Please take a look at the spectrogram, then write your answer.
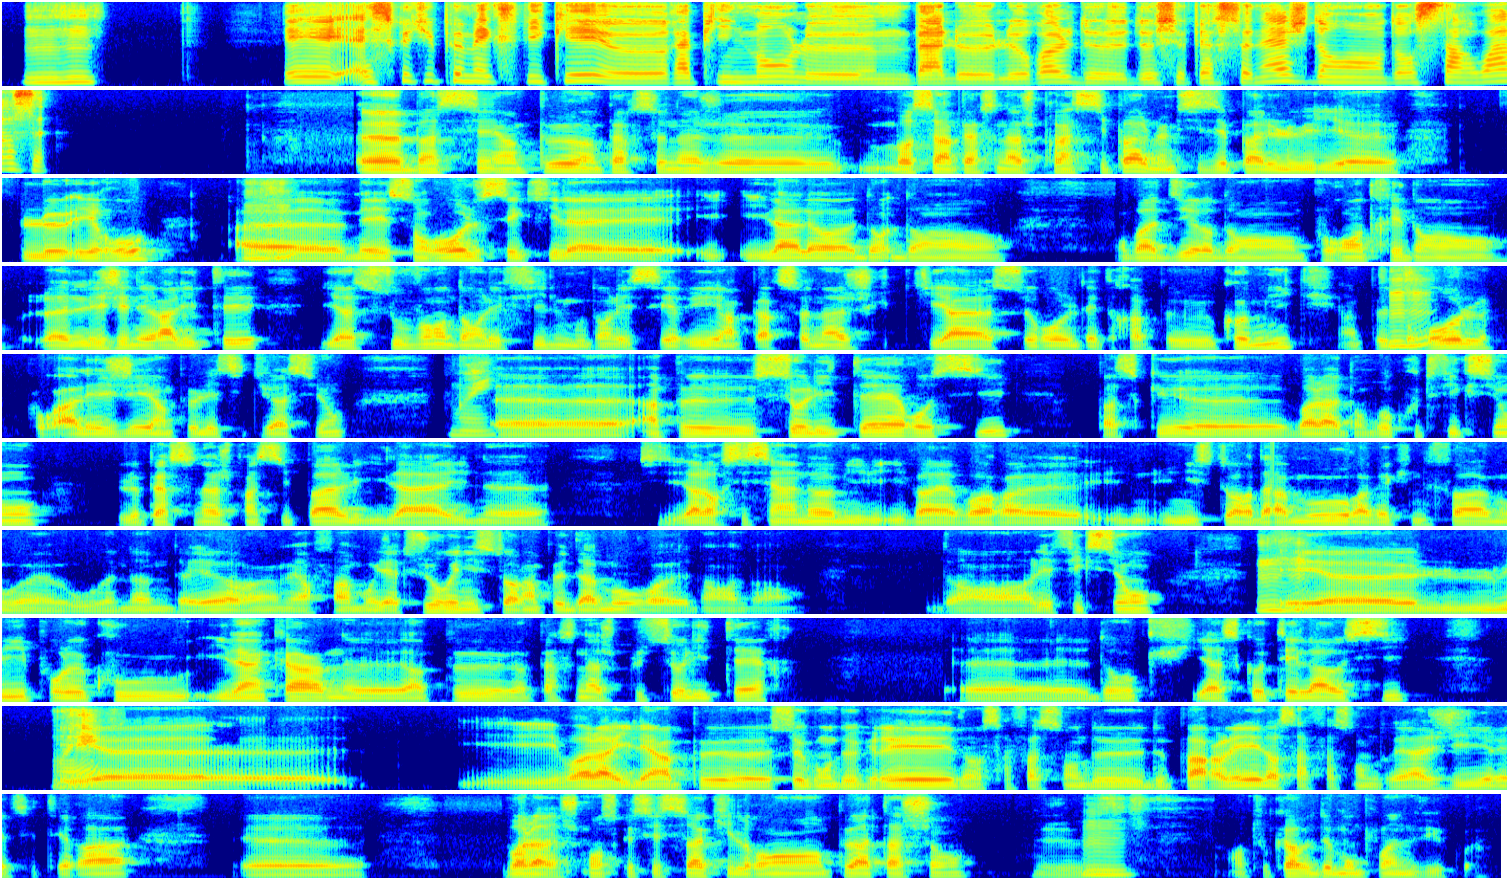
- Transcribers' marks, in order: static; distorted speech; other background noise; drawn out: "heu"
- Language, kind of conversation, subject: French, podcast, Pourquoi, d’après toi, s’attache-t-on aux personnages fictifs ?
